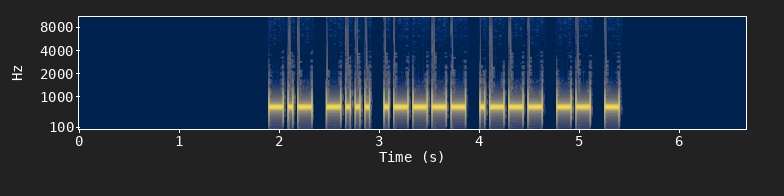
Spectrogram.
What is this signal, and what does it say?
Morse code, heard as a keyed tone, about 25 wpm, 700 Hz. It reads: KB1JMT
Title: USA Call Signs - 6 Characters - Repeated 3x - 25wpm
